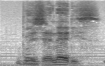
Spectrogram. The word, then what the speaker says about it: DeGeneres: DeGeneres.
